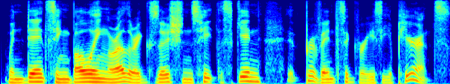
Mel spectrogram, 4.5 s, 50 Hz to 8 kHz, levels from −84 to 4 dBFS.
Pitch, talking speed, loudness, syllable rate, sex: 125 Hz, 185 wpm, -18 LUFS, 5.7 syllables/s, male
